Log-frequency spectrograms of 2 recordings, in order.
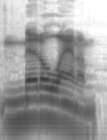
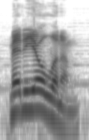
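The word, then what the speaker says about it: Mediolanum: my second archaeological museum in meadowland medeolinum that's how you say it so we just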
